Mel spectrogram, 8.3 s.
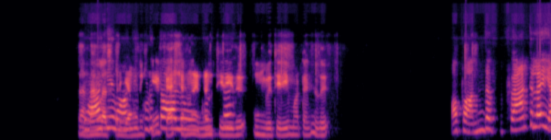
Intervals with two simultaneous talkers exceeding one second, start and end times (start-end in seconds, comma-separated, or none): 1.3-3.4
